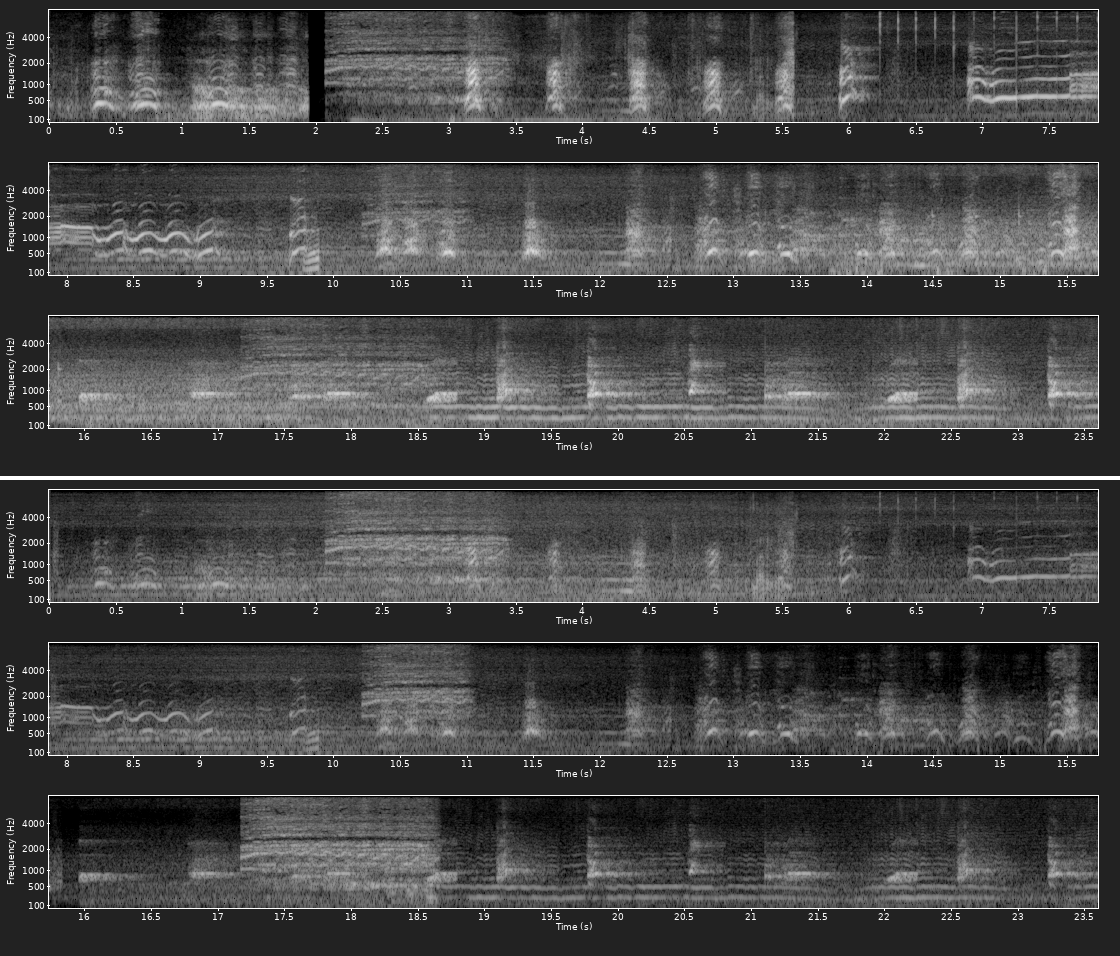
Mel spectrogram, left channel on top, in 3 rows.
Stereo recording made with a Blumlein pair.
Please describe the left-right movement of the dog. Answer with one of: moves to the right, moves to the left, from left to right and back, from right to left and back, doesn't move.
doesn't move.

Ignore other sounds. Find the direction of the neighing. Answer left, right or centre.
centre.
